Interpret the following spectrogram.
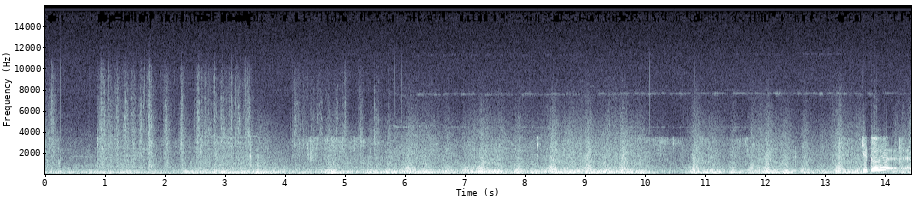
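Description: Hundreds of massed parade drums beaten together, a dense rumbling din of overlapping strokes, with a brief lull about ten seconds in.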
